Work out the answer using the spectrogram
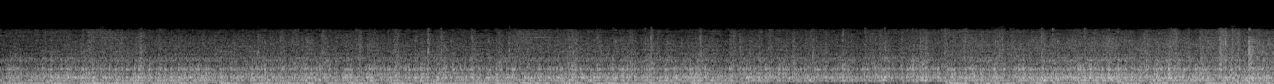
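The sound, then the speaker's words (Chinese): A lottery ball drawing machine running, with a steady whirring rumble and a dense, continuous clatter that stays at an even level throughout, with no talk. “马上为您启动摇奖机。我们摇奖机呢已经正式启动了”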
